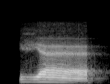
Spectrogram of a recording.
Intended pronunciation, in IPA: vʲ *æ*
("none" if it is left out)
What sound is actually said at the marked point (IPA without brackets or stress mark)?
æ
